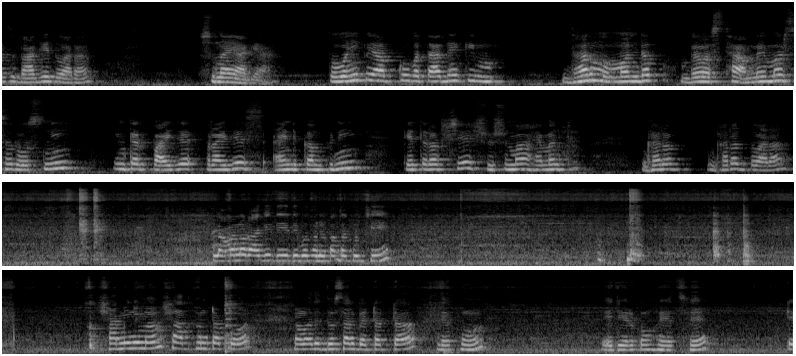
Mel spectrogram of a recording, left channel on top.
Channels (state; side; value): different; both; correlation 0.00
